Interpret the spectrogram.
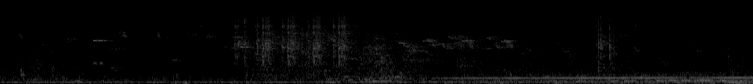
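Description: Quiet room tone with faint, scattered bird chirps. A soft hiss comes up a little past two seconds in, and a faint steady low tone starts at about four seconds.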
